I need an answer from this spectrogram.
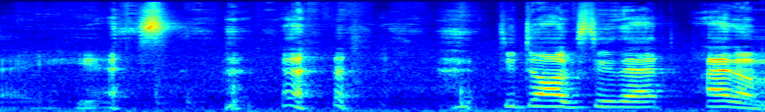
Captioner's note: laughs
